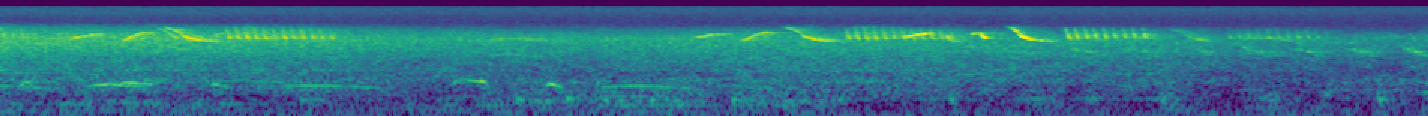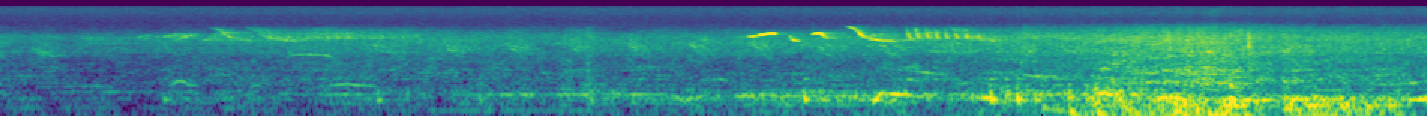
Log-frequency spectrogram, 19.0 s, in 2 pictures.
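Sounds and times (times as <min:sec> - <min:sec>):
quiet outdoor hiss: 0:00.0 - 0:19.0.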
